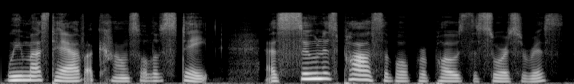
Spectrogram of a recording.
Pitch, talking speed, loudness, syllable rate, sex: 175 Hz, 145 wpm, -17 LUFS, 4.4 syllables/s, female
